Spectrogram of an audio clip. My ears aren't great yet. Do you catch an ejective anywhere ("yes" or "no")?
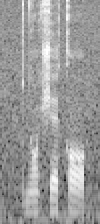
no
